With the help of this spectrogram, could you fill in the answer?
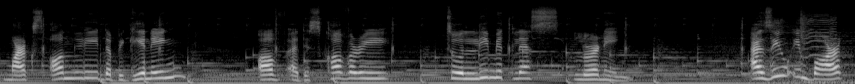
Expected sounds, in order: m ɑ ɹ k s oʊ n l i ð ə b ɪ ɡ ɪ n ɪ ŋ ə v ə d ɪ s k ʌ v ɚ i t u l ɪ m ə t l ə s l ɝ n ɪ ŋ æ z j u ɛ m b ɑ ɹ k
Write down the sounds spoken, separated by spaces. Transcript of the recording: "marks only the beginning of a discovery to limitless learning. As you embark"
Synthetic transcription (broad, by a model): m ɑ ɹ k s oʊ n l i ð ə b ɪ ɡ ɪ n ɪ ŋ ə v ə d ɪ s k ʌ v ɚ i t u l ɪ m ə t l ə s l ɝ n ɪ ŋ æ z j u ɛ m b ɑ ɹ k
